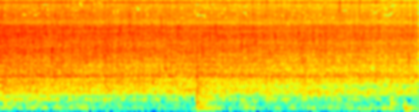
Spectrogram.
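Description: Wet blended masala paste of onion, garlic, ginger, tomato and yogurt frying in hot ghee in a karahi: a loud, steady sizzling hiss that slowly dies down as the liquid cools the fat, with a couple of light knocks.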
